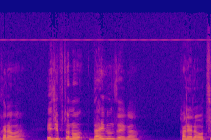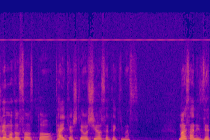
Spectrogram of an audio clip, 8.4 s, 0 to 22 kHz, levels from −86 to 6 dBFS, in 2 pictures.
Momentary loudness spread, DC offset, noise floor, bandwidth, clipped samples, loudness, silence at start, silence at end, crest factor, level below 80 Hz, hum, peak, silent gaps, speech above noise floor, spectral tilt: 22 LU; under 0.1%; -55 dBFS; over 20 kHz; under 0.1%; -31 LUFS; 0 s; 0 s; 18 dB; -72 dBFS; none; -14 dBFS; none; 24 dB; -4.5 dB/octave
